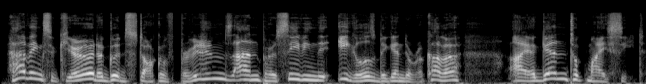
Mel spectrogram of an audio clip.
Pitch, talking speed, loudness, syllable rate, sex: 185 Hz, 175 wpm, -18 LUFS, 5.5 syllables/s, male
